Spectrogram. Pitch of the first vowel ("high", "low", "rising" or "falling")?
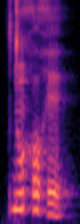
high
